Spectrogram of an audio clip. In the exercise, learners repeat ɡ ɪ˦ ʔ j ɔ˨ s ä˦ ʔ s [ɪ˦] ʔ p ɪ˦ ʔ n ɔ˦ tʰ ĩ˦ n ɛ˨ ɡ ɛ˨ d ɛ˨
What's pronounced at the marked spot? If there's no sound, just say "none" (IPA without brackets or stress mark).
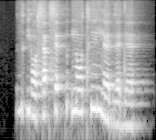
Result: ɛ˦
